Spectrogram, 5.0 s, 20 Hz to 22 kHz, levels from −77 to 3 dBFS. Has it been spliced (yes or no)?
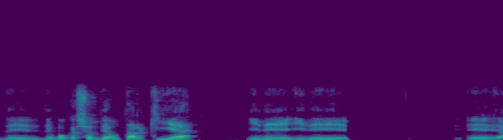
no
